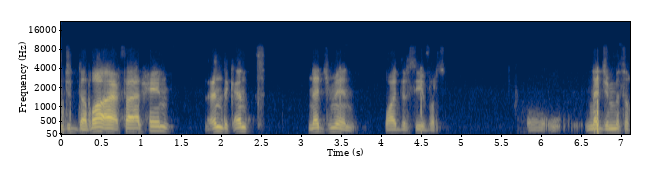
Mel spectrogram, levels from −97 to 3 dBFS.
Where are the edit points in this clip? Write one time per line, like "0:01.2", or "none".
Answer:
none

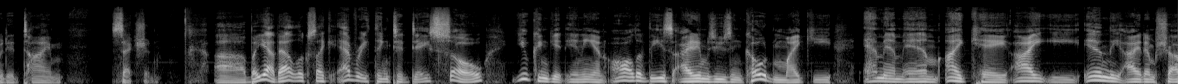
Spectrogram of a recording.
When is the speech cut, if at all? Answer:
none

